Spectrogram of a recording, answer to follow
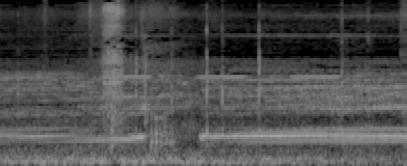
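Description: Electric ride-on toy Mercedes-Benz car's motor whining at a steady pitch as it drives. It cuts out about a second and a half in, as the pedal is let off, and starts again half a second later.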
